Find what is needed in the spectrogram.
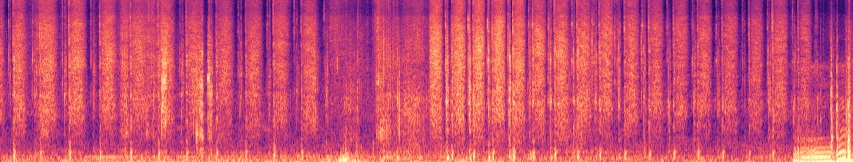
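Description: A microfiber towel rubbing and wiping over a car's interior plastic trim and seat in quick repeated strokes, with short squirts of a trigger spray bottle of cleaner.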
